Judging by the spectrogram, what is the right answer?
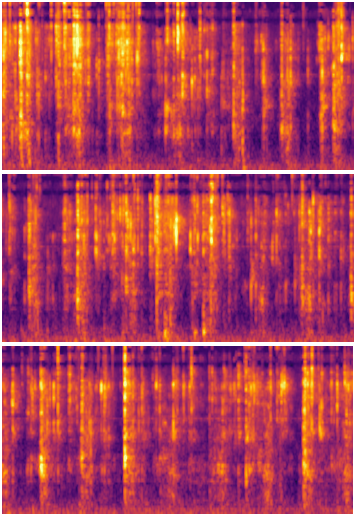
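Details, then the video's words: Golden Retriever puppy, female, chewing raw dog food indoors; quieter, rapid clicky bites and tapping crunches follow one another steadily, with a faint low background hum. "Raw Dog Food MUKBANG for my Puppy! ASMR EATING SOUNDS"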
